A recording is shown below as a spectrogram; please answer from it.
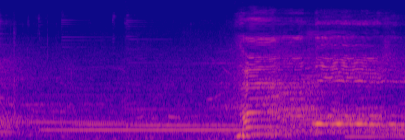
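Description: Live performance of a slow country ballad with acoustic guitar: steady held accompaniment notes, then a man starts singing a line about two and a half seconds in.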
